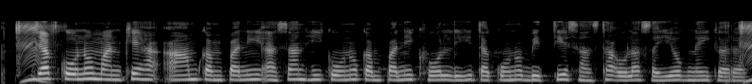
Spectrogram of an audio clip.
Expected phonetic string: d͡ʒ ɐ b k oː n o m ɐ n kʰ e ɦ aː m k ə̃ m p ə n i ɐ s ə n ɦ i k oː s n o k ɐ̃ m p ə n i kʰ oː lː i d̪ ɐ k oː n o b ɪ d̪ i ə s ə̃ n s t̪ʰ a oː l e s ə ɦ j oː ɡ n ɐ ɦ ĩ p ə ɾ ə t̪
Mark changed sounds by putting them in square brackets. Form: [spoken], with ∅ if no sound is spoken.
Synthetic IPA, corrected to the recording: d͡ʒ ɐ b k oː n o m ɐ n kʰ e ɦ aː m k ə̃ m p ə n i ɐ s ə n ɦ i k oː [∅] n o k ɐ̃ m p ə n i kʰ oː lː i [t̪] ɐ k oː n o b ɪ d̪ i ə s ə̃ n s t̪ʰ a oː l [a] s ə ɦ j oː ɡ n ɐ ɦ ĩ [k] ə ɾ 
